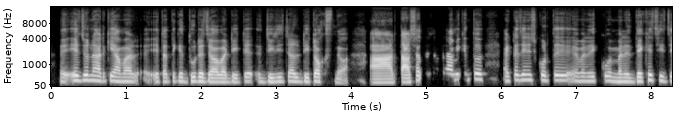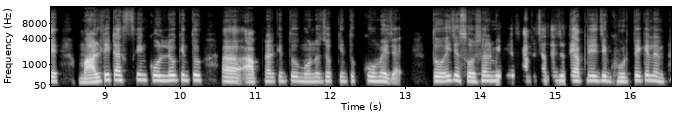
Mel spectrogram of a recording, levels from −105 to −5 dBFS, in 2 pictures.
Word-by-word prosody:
এ -, -, +1 dB, 0.2 s
এজন্য 195 Hz, +1 st, +3 dB
আরকি 170 Hz, +2 st, -4 dB
আমার 155 Hz, 0 st, +1 dB, 0.3 s
এটা 150 Hz, 0 st, -1 dB
থেকে 155 Hz, 0 st, -1 dB
দূরে 160 Hz, 0 st, +3 dB
যাওয়া 140 Hz, -1 st, +5 dB
বা 135 Hz, -, +4 dB
ডিটে 140 Hz, +3 st, -1 dB
এ -, -, -4 dB
ডিজিটাল 155 Hz, +2 st, 0 dB
ডিটক্স 150 Hz, +1 st, +1 dB
নেওয়া। -, -, -4 dB, 0.4 s
আর 120 Hz, 0 st, +7 dB
তার 135 Hz, -1 st, +8 dB
সাথে, 190 Hz, -, -1 dB
সাথে 245 Hz, -, -24 dB
আমি 220 Hz, -, -2 dB
কিন্তু 225 Hz, +2 st, 0 dB, 0.4 s
একটা 170 Hz, +5 st, -1 dB
জিনিস 210 Hz, -1 st, 0 dB
করতে 195 Hz, -1 st, -1 dB, 0.3 s
আ -, -, -2 dB
মানে 165 Hz, 0 st, -2 dB
ক -, -, -24 dB, 0.2 s
মানে 150 Hz, 0 st, +2 dB
দেখেছি, 185 Hz, +5 st, +2 dB
যে 165 Hz, -, +4 dB, 0.4 s
মাল্টিটাস্কিং 200 Hz, -, +3 dB
করলেও 190 Hz, +1 st, +3 dB
কিন্তু 200 Hz, 0 st, 0 dB, 0.4 s
আ -, -, +6 dB, 0.3 s
আপনার 155 Hz, +3 st, -4 dB
কিন্তু 165 Hz, +1 st, -6 dB, 0.2 s
মনোযোগ 155 Hz, +2 st, -3 dB
কিন্তু 165 Hz, 0 st, -6 dB, 0.2 s
কমে 165 Hz, -2 st, +2 dB
যায়। -, -, -6 dB, 0.4 s
তো -, -, 0 dB, 0.2 s
এইযে 195 Hz, +2 st, +3 dB
সোশ্যাল 165 Hz, +3 st, +1 dB
মিডিয়ার 380 Hz, -, -3 dB
সাথে, 170 Hz, 0 st, -5 dB
সাথে 185 Hz, +1 st, -8 dB
যদি 185 Hz, +1 st, -3 dB
আপনি 170 Hz, +2 st, -12 dB
ওইযে 180 Hz, +1 st, +2 dB
ঘুরতে 155 Hz, +3 st, -1 dB
গেলেন, 190 Hz, -4 st, +1 dB
165 Hz, 180 wpm, -25 LUFS, 155-190 Hz, 0.4 s, তার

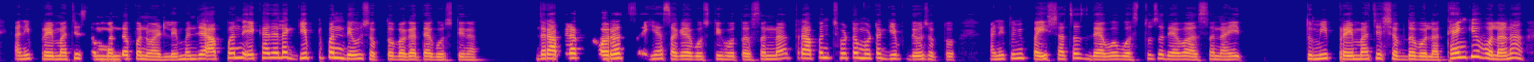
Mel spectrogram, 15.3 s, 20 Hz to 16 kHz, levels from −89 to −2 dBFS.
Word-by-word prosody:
आणि 205 Hz, +3 st, -1 dB
प्रेमाचे 200 Hz, +4 st, +1 dB
संबंध 195 Hz, -1 st, -1 dB
पण 210 Hz, -3 st, +1 dB
वाढले. 175 Hz, -1 st, -1 dB
म्हणजे 210 Hz, +4 st, 0 dB
आपण 225 Hz, +7 st, +2 dB
एखाद्याला 280 Hz, +5 st, +3 dB
गिफ्ट 275 Hz, 0 st, 0 dB
पण 285 Hz, -3 st, +6 dB
देऊ 230 Hz, 0 st, +3 dB
शकतो 190 Hz, 0 st, -3 dB
बघा 185 Hz, 0 st, +2 dB
त्या 185 Hz, -, +2 dB
गोष्टींना. 170 Hz, 0 st, -5 dB, 0.7 s
जर 240 Hz, -, +5 dB
आपल्या 250 Hz, +3 st, +5 dB, 0.2 s
खरंच 250 Hz, +4 st, +4 dB
ह्या 225 Hz, +2 st, -2 dB
सगळ्या 200 Hz, -3 st, +1 dB
गोष्टी 185 Hz, +1 st, -4 dB
होत 190 Hz, -1 st, -4 dB
असतं 195 Hz, +4 st, -2 dB
ना, 225 Hz, +3 st, 0 dB
तर -, -, -3 dB
आपण 280 Hz, +4 st, +1 dB
छोटं-मोठं 270 Hz, -2 st, 0 dB
गिफ्ट 225 Hz, -3 st, -4 dB
देऊ 195 Hz, +1 st, +1 dB
शकतो. 180 Hz, -2 st, -7 dB, 0.4 s
आणि 200 Hz, +3 st, -2 dB
तुम्ही 255 Hz, +1 st, 0 dB
पैशाचंच 215 Hz, +4 st, 0 dB
द्यावं, 190 Hz, +1 st, +1 dB
वस्तूचं 190 Hz, +7 st, -4 dB
द्यावं 190 Hz, -2 st, 0 dB
असं 175 Hz, +4 st, -6 dB
नाही. 180 Hz, +1 st, -1 dB, 0.7 s
तुम्ही 225 Hz, +2 st, +2 dB
प्रेमाचे 210 Hz, +4 st, +2 dB
शब्द 205 Hz, -3 st, -2 dB
बोला, 180 Hz, -4 st, +1 dB
थँक्यू 310 Hz, +5 st, +5 dB
बोला 210 Hz, -7 st, +3 dB
ना. 275 Hz, -1 st, 0 dB
210 Hz, 175 wpm, -23 LUFS, 190-245 Hz, 0.7 s, पण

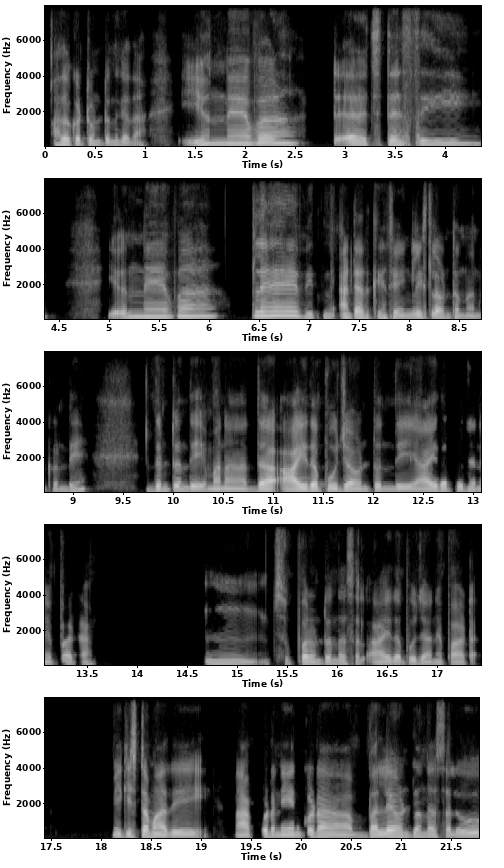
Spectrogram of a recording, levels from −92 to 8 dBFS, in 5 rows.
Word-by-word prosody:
అదొకటి 155 Hz, +1 st, +1 dB
ఉంటుంది 160 Hz, +2 st, -5 dB
కదా! 120 Hz, -, -7 dB, 0.6 s
'You 165 Hz, +5 st, +3 dB, 0.2 s
never 205 Hz, +3 st, +3 dB, 0.6 s
touch 155 Hz, +1 st, +2 dB
the 175 Hz, -, +5 dB, 0.2 s
sea, 180 Hz, -1 st, 0 dB, 1.2 s
you -, -, 0 dB, 0.2 s
never 195 Hz, +3 st, +1 dB, 0.5 s
play 230 Hz, 0 st, +5 dB, 0.4 s
with 185 Hz, -1 st, -5 dB
me' 165 Hz, -, -8 dB
అంటే 150 Hz, +3 st, +1 dB
అది 150 Hz, -, -3 dB
కొంచెం 145 Hz, 0 st, -2 dB
ఇంగ్లీషులో 160 Hz, +3 st, 0 dB
ఉంటుందనుకోండి.ఇదుంటుంది 155 Hz, -, -4 dB, 0.2 s
మన 130 Hz, +1 st, 0 dB, 0.3 s
ద -, -, +7 dB, 0.3 s
ఆయుధ 140 Hz, +3 st, +7 dB
పూజ 145 Hz, 0 st, +1 dB, 0.2 s
ఉంటుంది. 135 Hz, -1 st, -2 dB, 0.2 s
ఆయుధ 135 Hz, +2 st, +3 dB
పూజ 135 Hz, 0 st, -2 dB
అనే 130 Hz, -1 st, -4 dB
పాట. 115 Hz, -3 st, -4 dB, 1.3 s
హ్మ్. 155 Hz, -3 st, -4 dB, 0.3 s
సూపర్ 140 Hz, 0 st, 0 dB
ఉంటుందసలు! 145 Hz, -2 st, -4 dB
ఆయుధ 130 Hz, 0 st, 0 dB
పూజ 135 Hz, 0 st, -2 dB
అనే 135 Hz, 0 st, -7 dB
పాట. 125 Hz, 0 st, -2 dB, 0.8 s
మీకిష్టమా 150 Hz, +3 st, +3 dB
అది? 130 Hz, +2 st, +2 dB, 0.5 s
నాకు 130 Hz, +2 st, +2 dB
కూడా. 160 Hz, -3 st, +3 dB
నేను 145 Hz, +2 st, +2 dB
కూడా 165 Hz, -1 st, +4 dB, 0.5 s
భలే! 140 Hz, +4 st, +6 dB
ఉంటుందసలూ. 145 Hz, -5 st, -2 dB
150 Hz, 115 wpm, -23 LUFS, 135-170 Hz, 1.3 s, ద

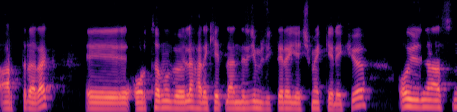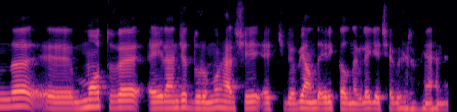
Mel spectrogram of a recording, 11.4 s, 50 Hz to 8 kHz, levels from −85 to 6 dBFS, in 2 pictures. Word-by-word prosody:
arttırarak, 120 Hz, 0 st, 0 dB, 0.4 s
eee, 115 Hz, -1 st, +3 dB
ortamı, 125 Hz, +2 st, 0 dB
böyle, 120 Hz, +2 st, +3 dB
hareketlendirici 120 Hz, 0 st, -1 dB
müziklere 120 Hz, 0 st, -1 dB
geçmek 115 Hz, +1 st, -4 dB
gerekiyor. 110 Hz, -, -2 dB, 0.4 s
O 155 Hz, -, +4 dB
yüzden, 145 Hz, 0 st, +2 dB
aslında, 145 Hz, +3 st, +2 dB
eee, 115 Hz, -1 st, 0 dB
mod 135 Hz, +2 st, +1 dB
ve 135 Hz, 0 st, +3 dB
eğlence 125 Hz, +2 st, +1 dB
durumu 120 Hz, +2 st, 0 dB
her 120 Hz, -2 st, +2 dB
şeyi 120 Hz, +1 st, -2 dB
etkiliyor. 115 Hz, -1 st, -4 dB
Bir 130 Hz, -, +2 dB
anda 120 Hz, -1 st, +2 dB
erik 115 Hz, +1 st, -1 dB
dalına 110 Hz, -2 st, 0 dB
bile 115 Hz, +2 st, -1 dB
geçebilirim 115 Hz, -1 st, -4 dB
yani. 105 Hz, 0 st, -4 dB
120 Hz, 135 wpm, -24 LUFS, 115-130 Hz, 0.4 s, O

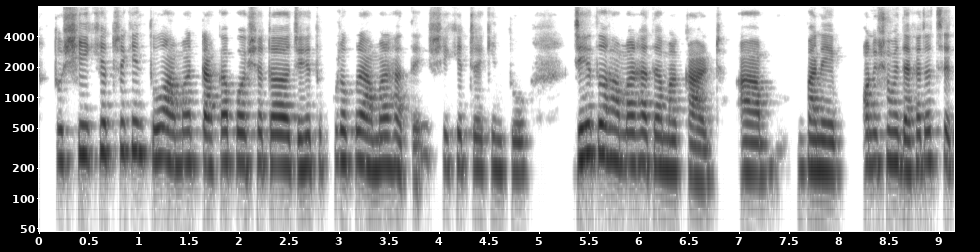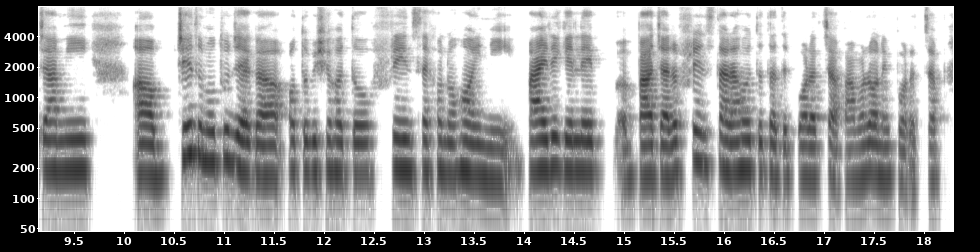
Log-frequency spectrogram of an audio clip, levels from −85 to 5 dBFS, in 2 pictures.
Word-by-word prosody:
তো -, -, -4 dB
সেইক্ষেত্রে 275 Hz, +1 st, +1 dB
কিন্তু 275 Hz, -3 st, 0 dB, 0.2 s
আমার 225 Hz, +1 st, 0 dB
টাকা 215 Hz, +2 st, +3 dB
পয়সাটা 220 Hz, -1 st, +2 dB, 0.2 s
যেহেতু 210 Hz, +1 st, 0 dB
পুরোপুরি 230 Hz, 0 st, 0 dB
আমার 205 Hz, +1 st, +3 dB
হাতে, 195 Hz, -, -3 dB, 0.2 s
সেক্ষেত্রে 215 Hz, -1 st, -5 dB
কিন্তু 190 Hz, -1 st, -4 dB, 0.6 s
যেহেতু 270 Hz, +3 st, +5 dB, 0.2 s
আমার 220 Hz, 0 st, +2 dB
হাতে 215 Hz, -1 st, +2 dB
আমার 190 Hz, -1 st, +1 dB
কার্ড। 155 Hz, -2 st, +3 dB, 0.4 s
আম 180 Hz, -1 st, +3 dB, 0.5 s
মানে 195 Hz, -1 st, +5 dB, 0.4 s
অনেক 220 Hz, 0 st, -1 dB
সময় 230 Hz, -2 st, +2 dB
দেখা 200 Hz, +3 st, +1 dB
যাচ্ছে 230 Hz, +1 st, -1 dB
যে, 195 Hz, -, 0 dB
আমি, 190 Hz, 0 st, 0 dB, 0.6 s
আব 170 Hz, -1 st, +3 dB, 0.2 s
যেহেতু 265 Hz, +1 st, +3 dB
নতুন 230 Hz, +1 st, 0 dB
জায়গা। 175 Hz, -3 st, +3 dB, 0.3 s
অত 185 Hz, 0 st, -8 dB
বেশি 185 Hz, +1 st, -2 dB
হয়তো 180 Hz, -1 st, -2 dB, 0.3 s
ফ্রেন্ডস 195 Hz, -1 st, 0 dB
এখনো 185 Hz, -1 st, -4 dB
হয়নি। 170 Hz, -4 st, -1 dB, 0.3 s
বাইরে 190 Hz, +2 st, +5 dB
গেলে 190 Hz, 0 st, +2 dB, 0.3 s
বা -, -, -8 dB
বা, 170 Hz, -, +6 dB
যারা 170 Hz, +1 st, +3 dB
ফ্রেন্ডস, 225 Hz, -3 st, -2 dB
তারা 185 Hz, -2 st, +3 dB
হয়তো 190 Hz, -1 st, -1 dB
তাদের 165 Hz, -2 st, -4 dB
পড়ার 160 Hz, -1 st, -1 dB
চাপ। -, -, -3 dB
আমারও 170 Hz, +3 st, -3 dB
অনেক 160 Hz, -1 st, -4 dB
পড়ার 150 Hz, -2 st, -8 dB
চাপ। 155 Hz, -1 st, -6 dB
195 Hz, 165 wpm, -20 LUFS, 180-225 Hz, 0.6 s, বা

